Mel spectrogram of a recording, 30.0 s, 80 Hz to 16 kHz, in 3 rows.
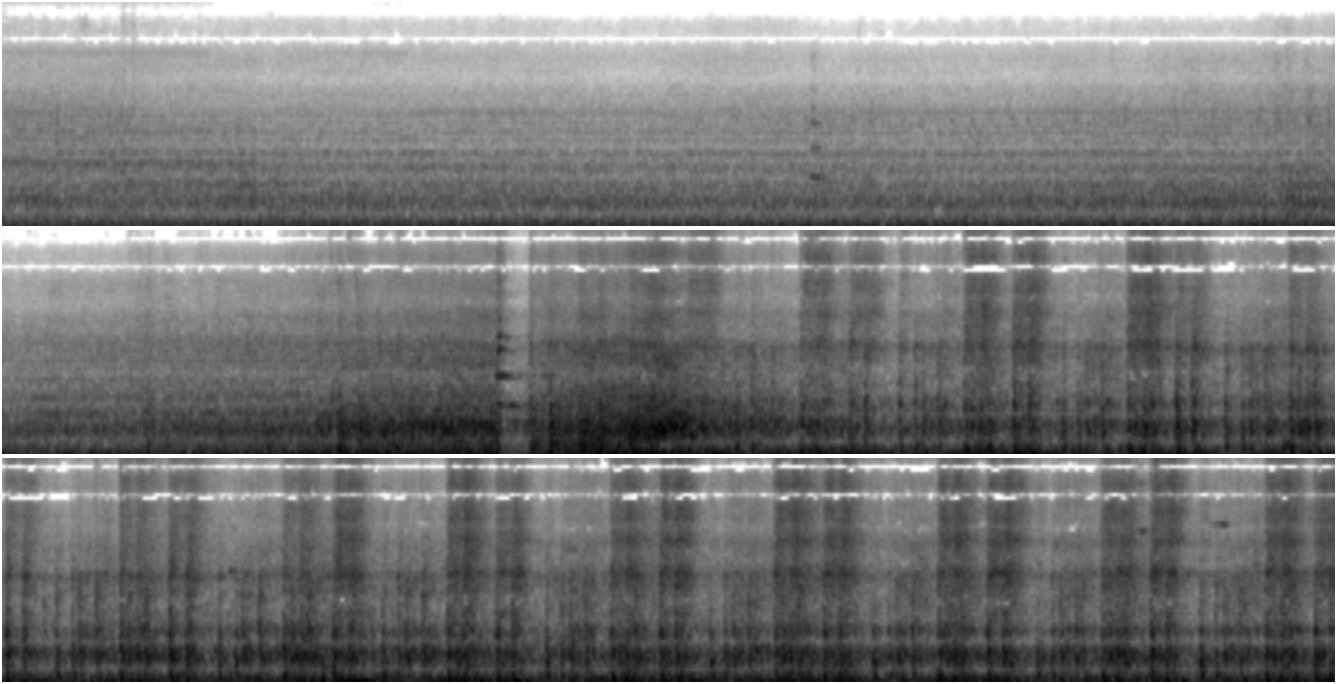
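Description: A JR Freight DF200 diesel-electric freight locomotive approaches, its rumble growing steadily louder, and passes close about halfway through. A long train of container wagons follows, its wheels clattering over the rail joints in a fast, even rhythm.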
